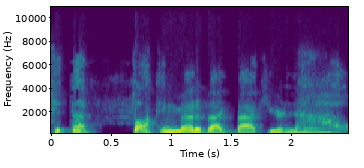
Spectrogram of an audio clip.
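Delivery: desperate, animal-like, high, loud shrieking scream. Retelling a man screaming over an encrypted radio, imitating a shrieking scream. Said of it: "And he screams".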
